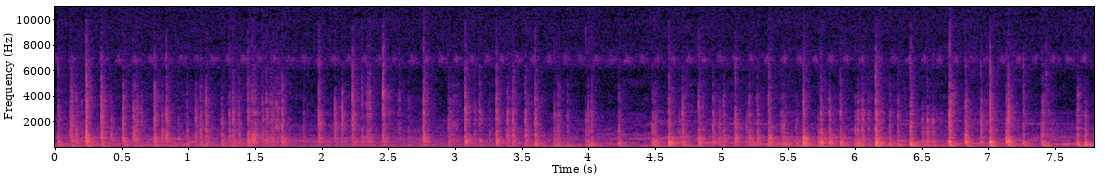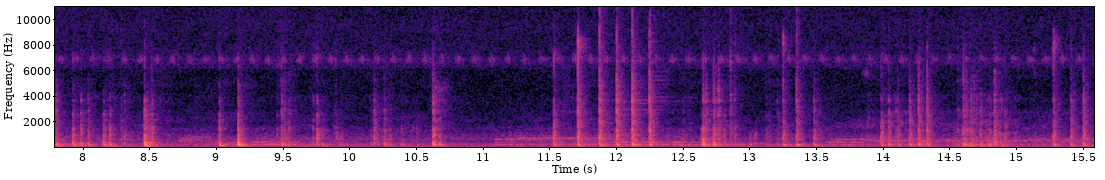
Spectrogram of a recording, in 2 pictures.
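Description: Fingertips tap rapidly on the wooden neck and fretboard of an acoustic guitar with metal strings, held upright. Dense, short, dry clicks and taps continue throughout, over a soft low tonal hum of the body and strings.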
